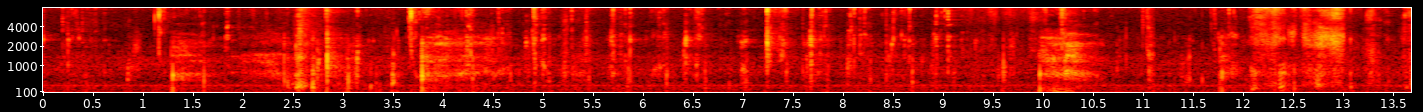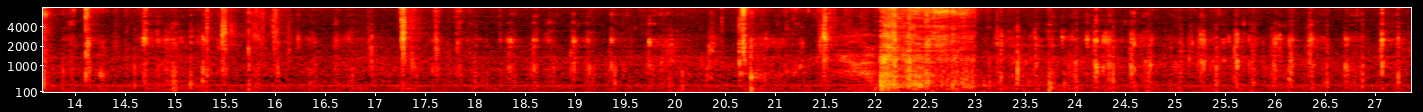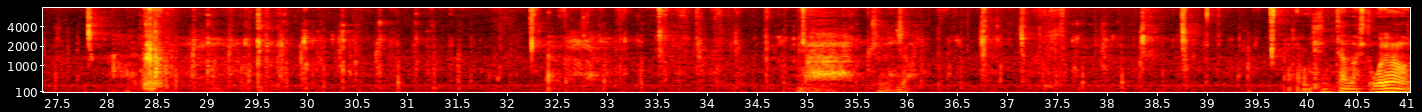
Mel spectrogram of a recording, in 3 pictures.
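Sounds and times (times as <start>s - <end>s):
person chewing: 0.0s - 40.4s
person slurping stew: 21.9s - 23.0s.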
